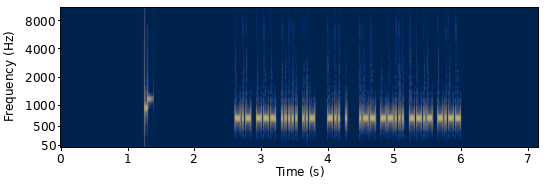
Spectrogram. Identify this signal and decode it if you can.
Morse code, heard as a keyed tone, about 43 wpm, 700 Hz. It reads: KO5U DE W7QY
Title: USA Callsign DE Callsign - 4 Characters - 45wpm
